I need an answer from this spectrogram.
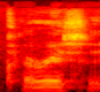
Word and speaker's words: Claressa: We going to get to Papusen, how you pronounce her name? Clarissa.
